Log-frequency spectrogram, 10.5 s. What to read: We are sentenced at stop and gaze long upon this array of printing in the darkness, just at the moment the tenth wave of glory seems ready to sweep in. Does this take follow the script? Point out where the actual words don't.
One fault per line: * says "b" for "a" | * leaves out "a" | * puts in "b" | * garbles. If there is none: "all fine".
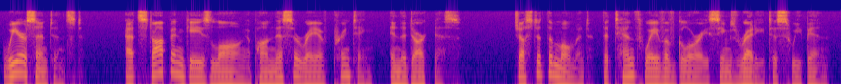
all fine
